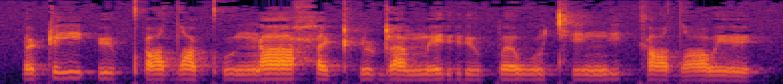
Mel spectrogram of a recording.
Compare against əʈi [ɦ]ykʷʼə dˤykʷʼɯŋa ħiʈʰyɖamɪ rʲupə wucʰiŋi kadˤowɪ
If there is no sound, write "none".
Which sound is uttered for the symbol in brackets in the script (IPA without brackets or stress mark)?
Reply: ʔ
